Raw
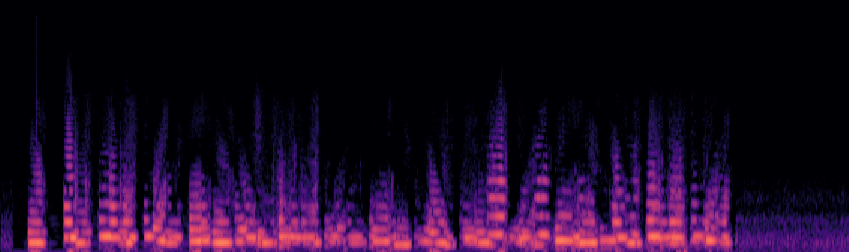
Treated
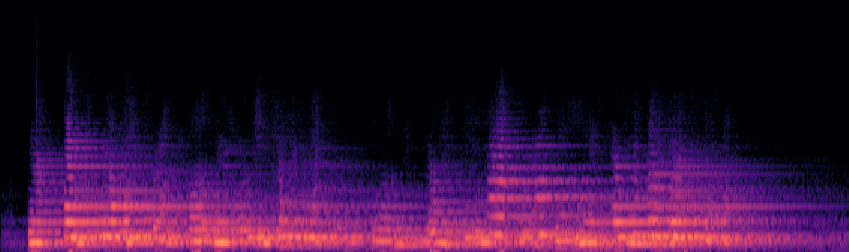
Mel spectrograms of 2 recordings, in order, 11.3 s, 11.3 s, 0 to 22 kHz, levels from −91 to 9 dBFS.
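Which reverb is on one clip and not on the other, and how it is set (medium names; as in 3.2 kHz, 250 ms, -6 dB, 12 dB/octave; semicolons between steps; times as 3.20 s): FDN reverb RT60 3.3 s, high-frequency decay 0.35×, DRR -2 dB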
